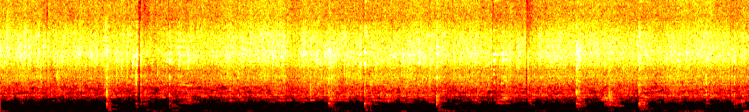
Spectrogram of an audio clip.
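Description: Sliced onions and minced garlic sizzling steadily in hot oil in a wok while a metal ladle stirs them, scraping and tapping against the pan at irregular moments.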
